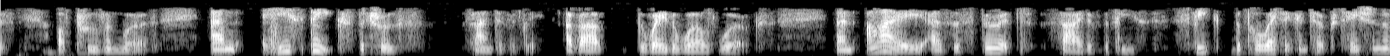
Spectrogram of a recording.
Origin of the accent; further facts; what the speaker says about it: New Zealand; I grew up in New Zealand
